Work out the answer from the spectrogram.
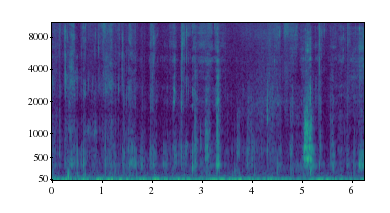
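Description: Close-miked biting and chewing of a crusty Domino's pan pizza, with many short crunches as the mouthful is worked.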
